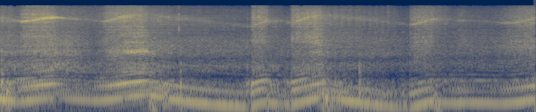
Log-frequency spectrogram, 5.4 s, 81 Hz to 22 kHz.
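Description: Turbocharged KA24DE four-cylinder in a Nissan 240SX revving hard as the car drifts, its pitch climbing and dropping several times in quick succession. Very loud, with the sound echoing around.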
